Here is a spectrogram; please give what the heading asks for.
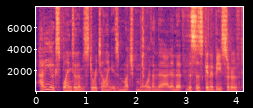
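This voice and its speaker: Brief: male TV host, quick delivery, mid-range voice, reads audience questions. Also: medium pitch, sing-song, darkish tone. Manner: brisk, reads questions and wraps up the show. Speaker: interview host. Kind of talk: broadcast interview hosting.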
